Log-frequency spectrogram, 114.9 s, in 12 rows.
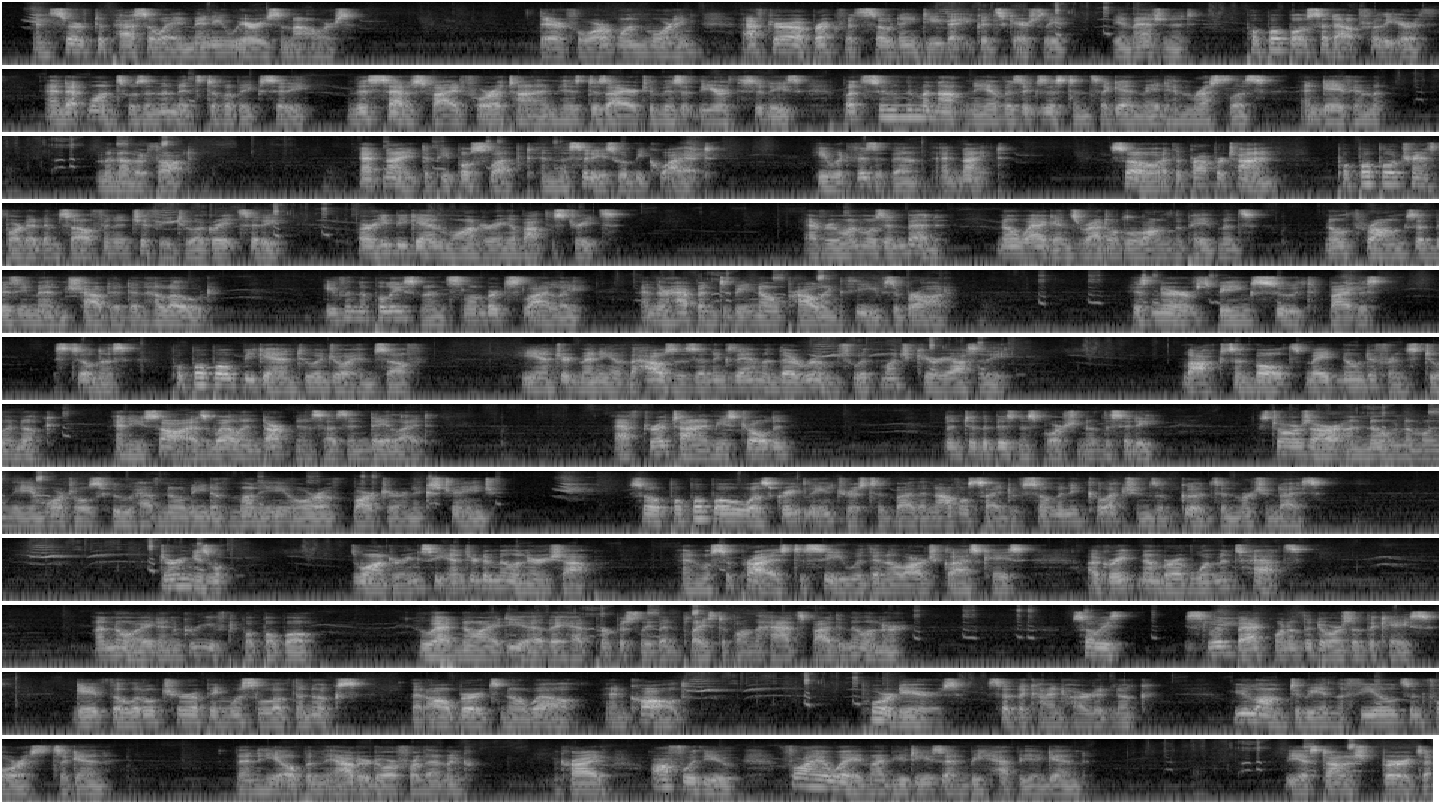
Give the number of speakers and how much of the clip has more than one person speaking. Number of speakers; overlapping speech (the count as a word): one, no overlap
